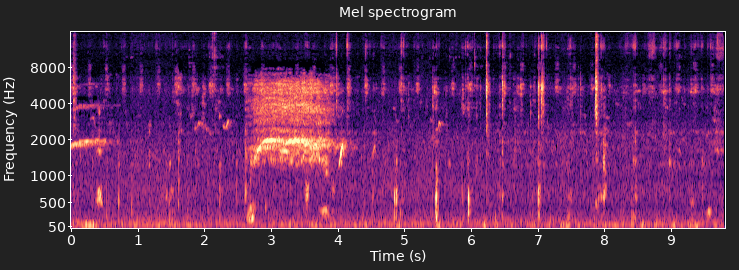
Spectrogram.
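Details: An angry Arabian horse in Qatar horse racing gives a short, harsh, high squeal amid scattered clicks and knocks.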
